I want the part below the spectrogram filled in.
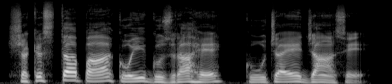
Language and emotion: Urdu, neutral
